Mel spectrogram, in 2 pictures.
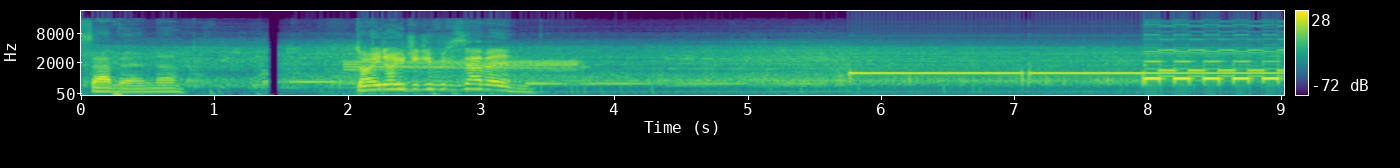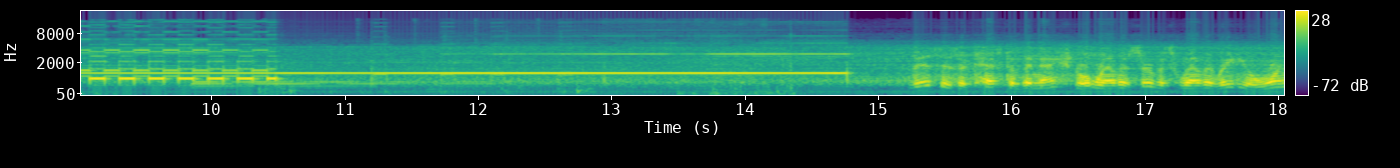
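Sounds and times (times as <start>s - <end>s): steady high alarm tone: 1.5s - 14.8s
rapid electronic beeping: 1.6s - 4.0s.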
